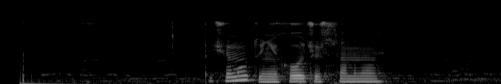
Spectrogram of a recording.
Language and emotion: Russian, sad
